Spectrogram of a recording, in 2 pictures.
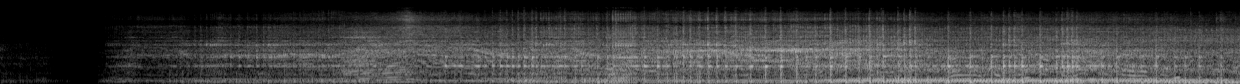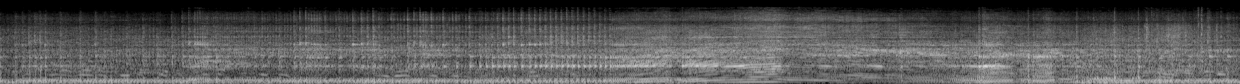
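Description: A motorcycle engine revs and sputters up close, rising and falling.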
